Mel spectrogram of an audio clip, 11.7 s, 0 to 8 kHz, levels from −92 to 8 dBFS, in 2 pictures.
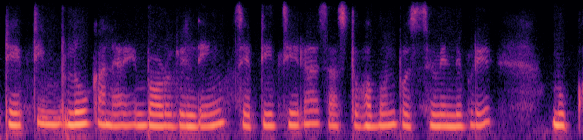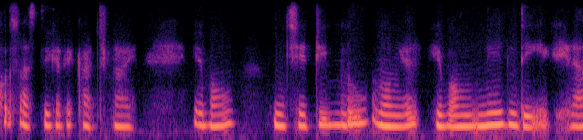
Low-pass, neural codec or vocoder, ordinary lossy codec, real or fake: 7.2 kHz; codec, 16 kHz, 1 kbps, X-Codec, WavLM features, trained on Multilingual LibriSpeech; Opus, 16 kbps; fake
